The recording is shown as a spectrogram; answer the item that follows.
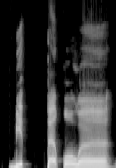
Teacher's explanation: Cara bacanya dari bi ini langsung dimasukkan ke huruf ta-nya. Bit gitu. Karena yang ada tanda syamsiah atau tasydidnya adalah huruf ta-nya, ya. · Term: alif lam syamsiah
